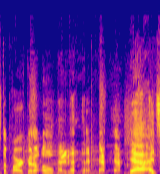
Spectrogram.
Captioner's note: both laughing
